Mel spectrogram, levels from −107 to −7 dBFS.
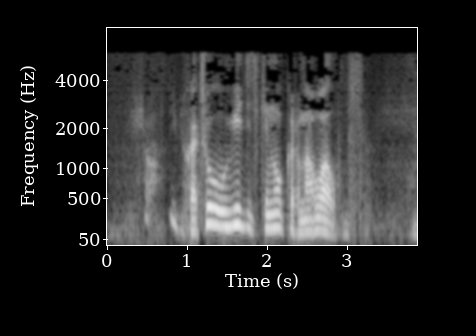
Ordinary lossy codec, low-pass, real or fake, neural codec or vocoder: MP3, 24 kbps; 7.2 kHz; fake; codec, 16 kHz, 0.7 kbps, FocalCodec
